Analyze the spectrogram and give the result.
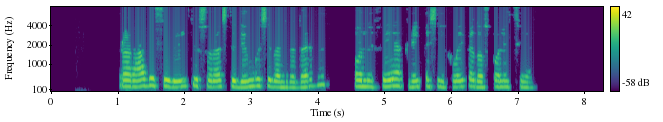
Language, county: Lithuanian, Kaunas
